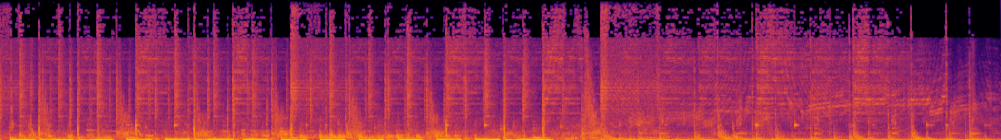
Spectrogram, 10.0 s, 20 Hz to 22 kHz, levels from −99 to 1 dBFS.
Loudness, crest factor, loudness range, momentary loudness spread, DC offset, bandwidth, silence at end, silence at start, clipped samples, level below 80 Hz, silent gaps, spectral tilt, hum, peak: -21 LUFS; 14 dB; 7 LU; 8 LU; under 0.1%; over 20 kHz; 0 s; 0 s; under 0.1%; -28 dBFS; none; -5.5 dB/octave; none; -6 dBFS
